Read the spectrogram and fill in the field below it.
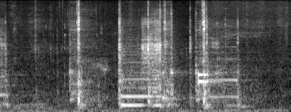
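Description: Sewing machine stitching a bishop sleeve, running in a few short bursts of rapid mechanical whirring with brief pauses between them, close and moderately loud.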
